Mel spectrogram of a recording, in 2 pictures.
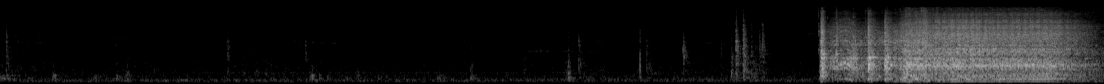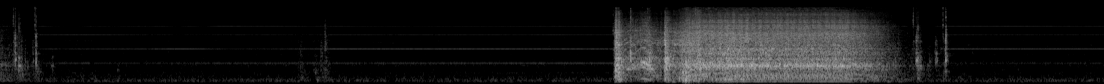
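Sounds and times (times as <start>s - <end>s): car engine starting and dying: 8.2s - 11.4s, 17.2s - 20.6s
faint high-pitched tone: 11.4s - 17.2s.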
